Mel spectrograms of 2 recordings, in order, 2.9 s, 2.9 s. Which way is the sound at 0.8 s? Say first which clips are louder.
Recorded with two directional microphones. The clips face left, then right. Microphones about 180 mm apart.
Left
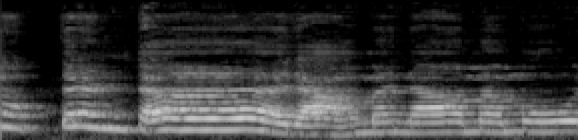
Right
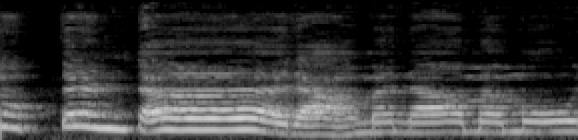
Right 3 dB; 30° right (ahead or behind).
